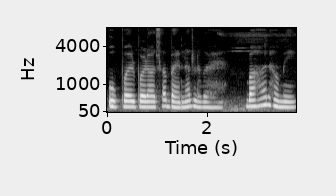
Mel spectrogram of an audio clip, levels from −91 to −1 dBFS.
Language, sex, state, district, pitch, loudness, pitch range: Hindi, male, Chhattisgarh, Raipur, 200 Hz, -16 LUFS, 185-215 Hz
